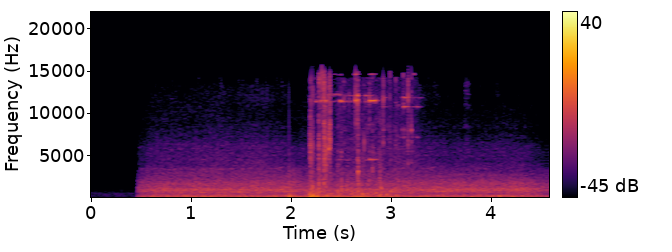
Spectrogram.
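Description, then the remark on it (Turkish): Steady street traffic noise in Diyarbakır, Turkey, then a sudden loud impact as a minibus, swerving to avoid the vehicle ahead, crashes and hits a pedestrian on the sidewalk: a burst of clattering, jangling metal and debris lasting about a second before the roadway rumble continues. “Diyarbakır'da bir kaza anı.”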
